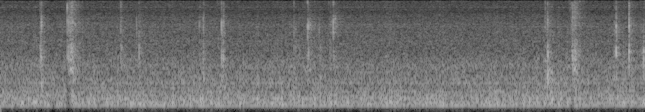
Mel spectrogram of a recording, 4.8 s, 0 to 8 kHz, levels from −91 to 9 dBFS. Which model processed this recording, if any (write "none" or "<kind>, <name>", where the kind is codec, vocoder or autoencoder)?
vocoder, BigVGAN v2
